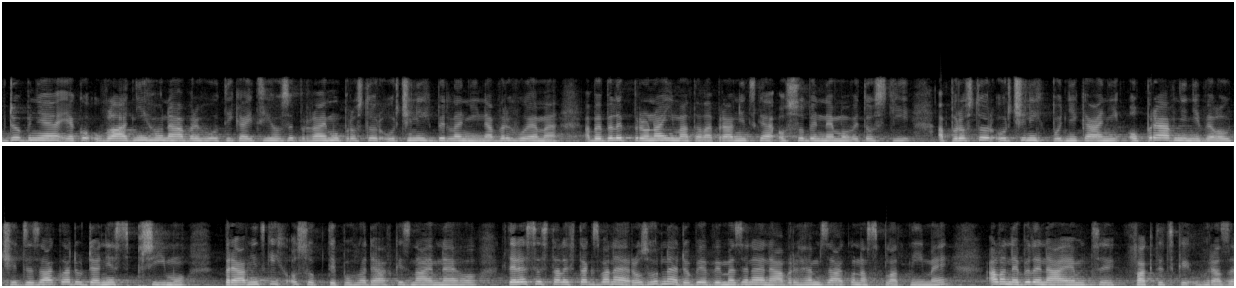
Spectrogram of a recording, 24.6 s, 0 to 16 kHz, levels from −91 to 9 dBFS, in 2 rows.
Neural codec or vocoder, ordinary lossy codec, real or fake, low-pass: none; AAC, 64 kbps; real; 7.2 kHz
